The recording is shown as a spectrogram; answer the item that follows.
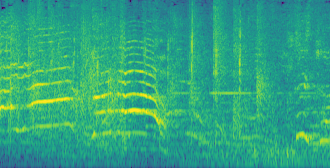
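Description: High-pitched voices with long held notes and sliding pitch, though no words are made out.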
